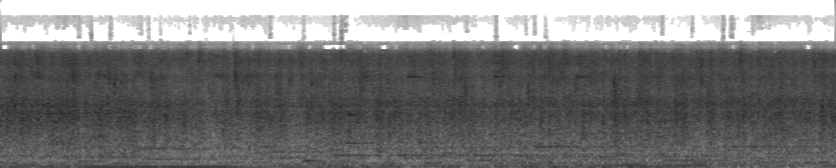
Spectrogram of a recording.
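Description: Steady heavy rain falling on a corrugated metal (tin) roof, an even patter with no let-up, over a low rumble in the first few seconds.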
